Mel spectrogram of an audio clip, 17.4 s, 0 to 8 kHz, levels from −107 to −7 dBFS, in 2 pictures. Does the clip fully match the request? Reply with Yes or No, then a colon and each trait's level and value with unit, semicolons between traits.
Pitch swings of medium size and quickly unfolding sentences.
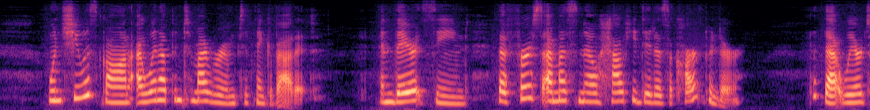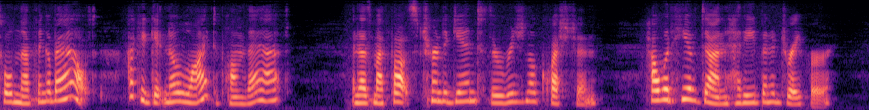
Yes: average, 4.2 semitones; fast, 215 wpm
